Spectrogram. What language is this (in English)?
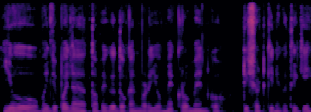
Nepali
